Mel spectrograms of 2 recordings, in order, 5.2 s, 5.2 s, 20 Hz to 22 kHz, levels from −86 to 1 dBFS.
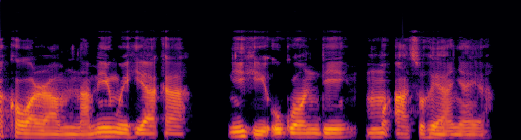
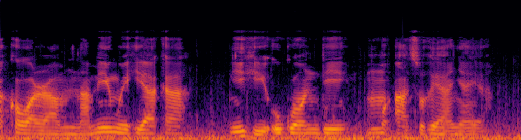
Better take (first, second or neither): first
